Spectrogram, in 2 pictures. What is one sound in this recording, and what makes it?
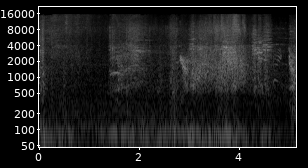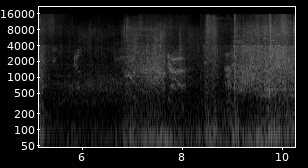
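Blades clash and strike.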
